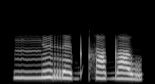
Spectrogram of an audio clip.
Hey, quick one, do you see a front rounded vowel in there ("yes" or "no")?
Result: yes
